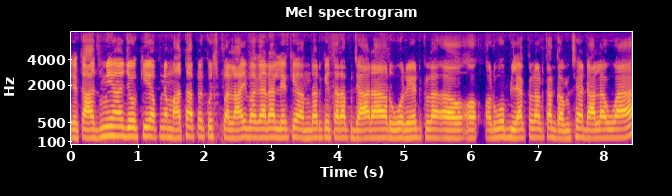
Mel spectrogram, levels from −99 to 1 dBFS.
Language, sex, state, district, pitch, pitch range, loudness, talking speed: Hindi, male, Bihar, West Champaran, 175 Hz, 165-180 Hz, -13 LUFS, 205 wpm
